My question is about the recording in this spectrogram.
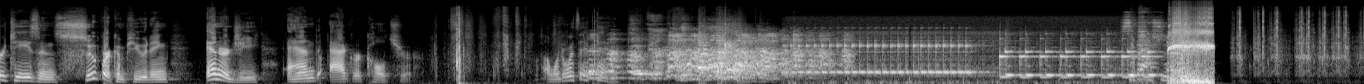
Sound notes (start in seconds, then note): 7.7 SFX: Computer tabulating; 11.8 SFX: Referee’s whistle. Typewriter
